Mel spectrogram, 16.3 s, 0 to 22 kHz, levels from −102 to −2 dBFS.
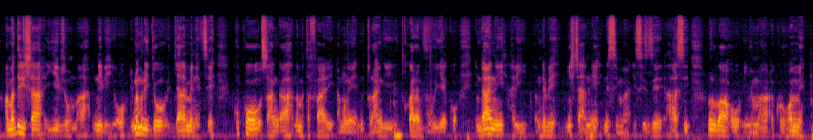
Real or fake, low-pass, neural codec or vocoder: fake; 14.4 kHz; vocoder, 44.1 kHz, 128 mel bands, Pupu-Vocoder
